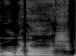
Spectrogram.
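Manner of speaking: high, soft, drawn-out gasp of wonder; hushed awe. Retold or imitated. Woman retelling the moment she saw her idol, hushed awe. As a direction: squeal it softly, stretching it out.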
